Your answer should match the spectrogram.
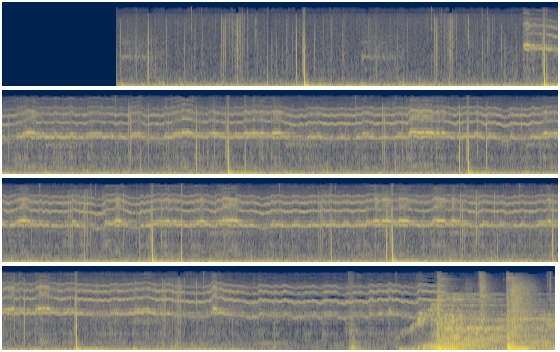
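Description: Intro to the song: faint crackling and clicks, joined about four seconds in by a single high, wavering whistle-like tone held for about ten seconds. The full band comes in at the very end.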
